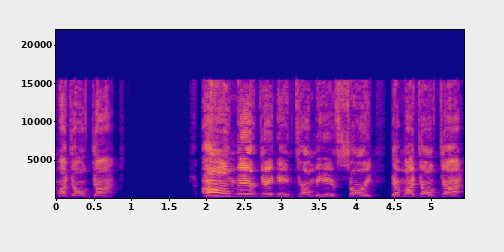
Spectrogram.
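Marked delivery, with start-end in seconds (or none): 1.9-5.4 louder, bitter burst at the mayor; angry outburst. Real, not acted. Ranting at the mayor over his dog, angry outburst. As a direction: throw the blame out hard.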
